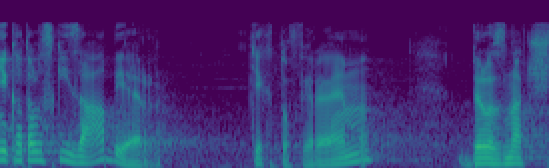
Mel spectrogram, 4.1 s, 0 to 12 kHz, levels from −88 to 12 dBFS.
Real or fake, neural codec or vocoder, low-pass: real; none; 7.2 kHz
